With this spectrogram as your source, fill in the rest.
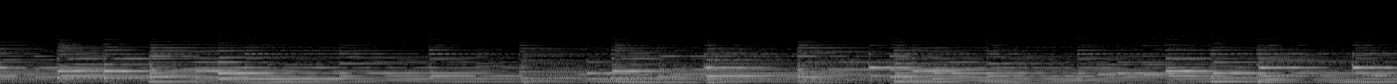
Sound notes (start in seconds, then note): none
